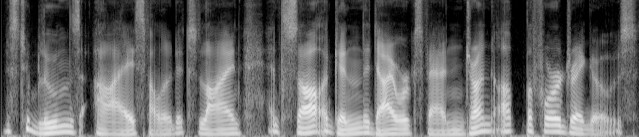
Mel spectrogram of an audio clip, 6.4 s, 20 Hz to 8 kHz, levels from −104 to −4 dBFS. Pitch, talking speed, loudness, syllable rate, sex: 110 Hz, 150 wpm, -19 LUFS, 3.9 syllables/s, male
